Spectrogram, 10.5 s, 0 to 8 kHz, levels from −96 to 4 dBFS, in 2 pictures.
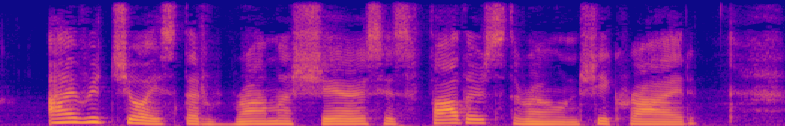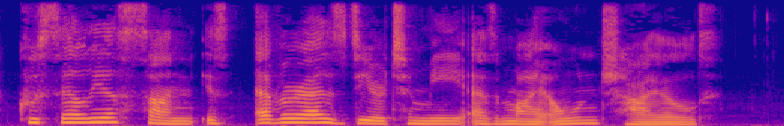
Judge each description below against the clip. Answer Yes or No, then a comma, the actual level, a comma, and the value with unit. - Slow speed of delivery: Yes, slow, 130 wpm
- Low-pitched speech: No, medium, 170 Hz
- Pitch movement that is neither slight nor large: No, wide, 5.8 semitones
